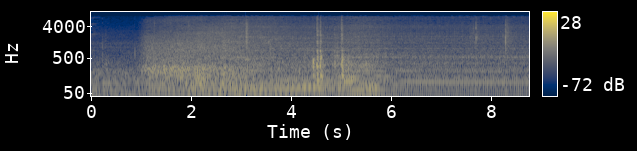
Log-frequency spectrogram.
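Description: A car drives up and comes to a stop, its engine and tyres running steadily, with two sharp knocks about halfway through; the engine then settles to a lower steady hum.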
